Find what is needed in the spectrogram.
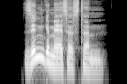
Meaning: strong dative masculine/neuter singular superlative degree of sinngemäß
- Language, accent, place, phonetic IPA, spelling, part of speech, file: German, Germany, Berlin, [ˈzɪnɡəˌmɛːsəstəm], sinngemäßestem, adjective, De-sinngemäßestem.ogg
